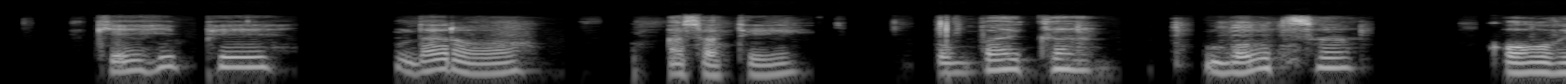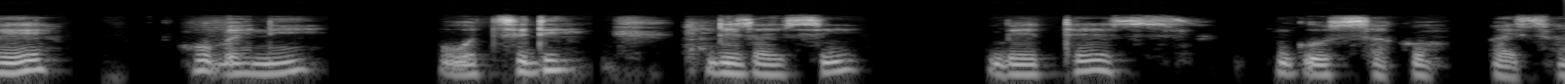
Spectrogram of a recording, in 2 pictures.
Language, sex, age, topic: Gamo, male, 36-49, government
